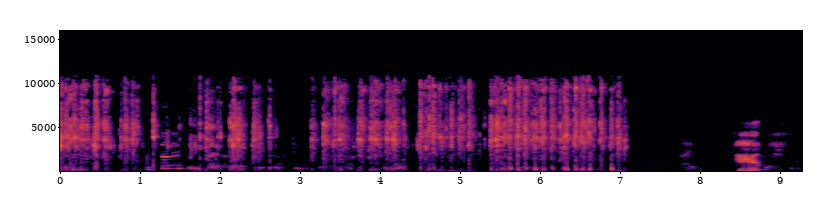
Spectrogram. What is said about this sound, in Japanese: じゃあこの鳴子は日本風のカスタネット独自の楽器なんですね。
